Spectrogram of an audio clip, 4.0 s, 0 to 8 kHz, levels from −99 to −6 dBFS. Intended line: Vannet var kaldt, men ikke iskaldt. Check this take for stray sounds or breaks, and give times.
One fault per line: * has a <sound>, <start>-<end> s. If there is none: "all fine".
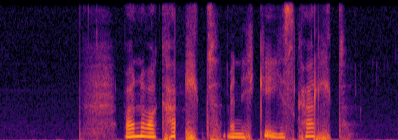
* has a dropout, 1.7-1.9 s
